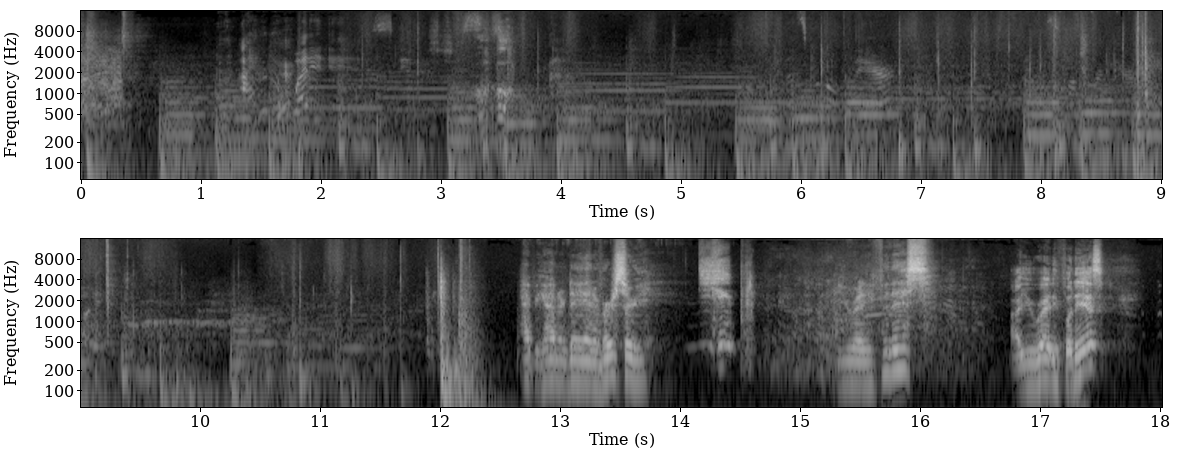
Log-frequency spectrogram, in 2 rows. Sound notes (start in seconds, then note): 0.6 indistinct chattering; 7.4 indistinct chattering; 14.6 chuckles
